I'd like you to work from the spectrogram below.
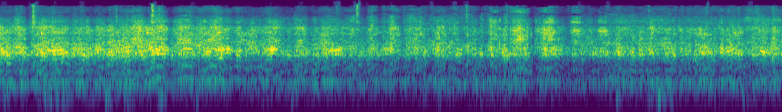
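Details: Free-range domestic ducks, a flock agitated one morning after a dead male duck was found at the gate, quacking loudly together. Harsh, overlapping calls repeat irregularly, roughly seventy per minute, in a dense, continuous chorus.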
